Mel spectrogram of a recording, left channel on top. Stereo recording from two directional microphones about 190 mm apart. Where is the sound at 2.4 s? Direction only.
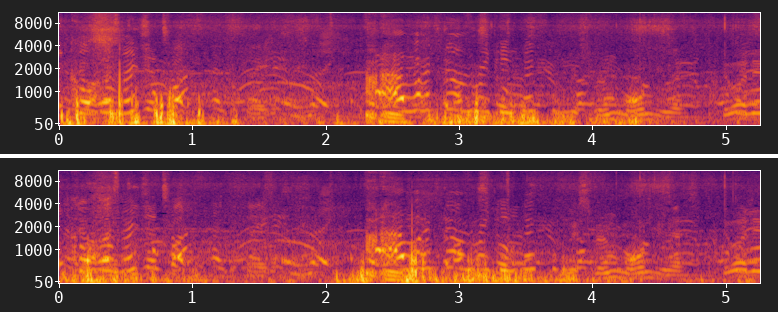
45° left (ahead or behind).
